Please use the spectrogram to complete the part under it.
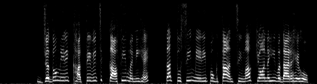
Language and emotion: Punjabi, angry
